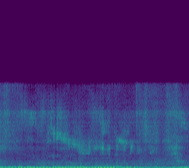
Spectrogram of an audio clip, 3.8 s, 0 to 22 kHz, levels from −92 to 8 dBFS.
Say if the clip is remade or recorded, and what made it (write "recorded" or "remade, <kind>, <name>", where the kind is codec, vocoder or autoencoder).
remade, codec, SNAC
